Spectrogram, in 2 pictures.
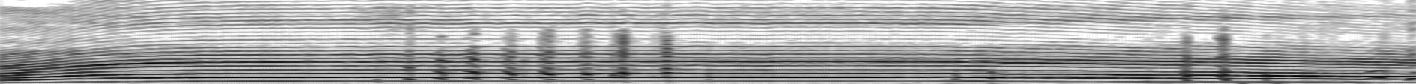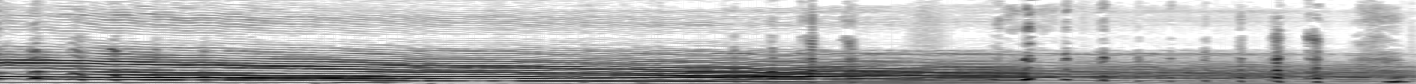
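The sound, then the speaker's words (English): A single voice imitates a siren, holding a loud, sustained wail that slowly slides downward in pitch for nearly twenty seconds, with faint background noise toward the end. “I can actually do the siren.”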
